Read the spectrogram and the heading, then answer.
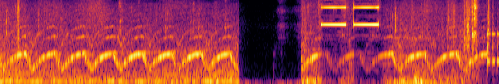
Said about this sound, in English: We hear the sirens. We're all quiet.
